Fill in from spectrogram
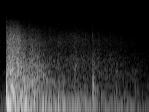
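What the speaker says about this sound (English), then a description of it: "Firing." A weapon fires one loud, close blast with a long rumbling decay, followed about a second later by a fainter second crack.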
